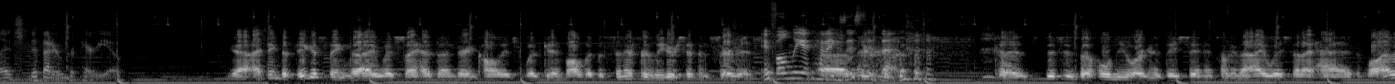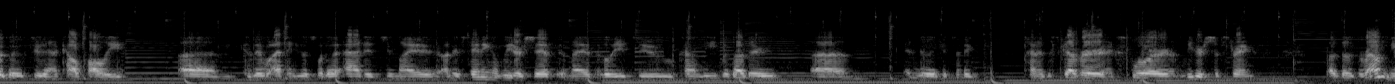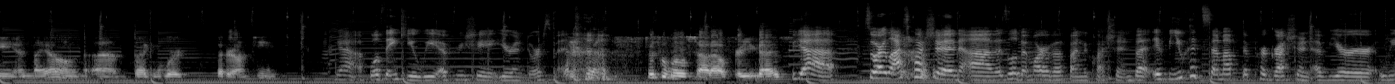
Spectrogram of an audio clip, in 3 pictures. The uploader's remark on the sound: Our first over the phone interview!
